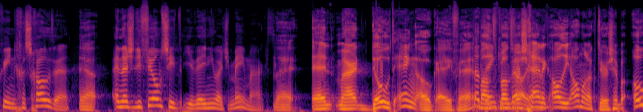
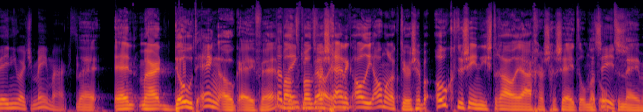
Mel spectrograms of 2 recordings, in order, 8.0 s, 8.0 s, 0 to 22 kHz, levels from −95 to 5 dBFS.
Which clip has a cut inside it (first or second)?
first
